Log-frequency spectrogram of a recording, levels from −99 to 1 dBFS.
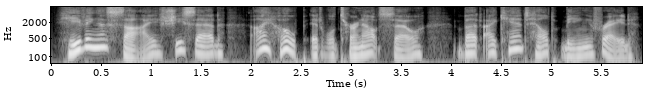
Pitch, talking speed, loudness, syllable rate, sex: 135 Hz, 185 wpm, -19 LUFS, 3.9 syllables/s, male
